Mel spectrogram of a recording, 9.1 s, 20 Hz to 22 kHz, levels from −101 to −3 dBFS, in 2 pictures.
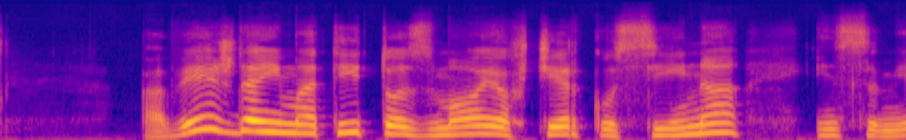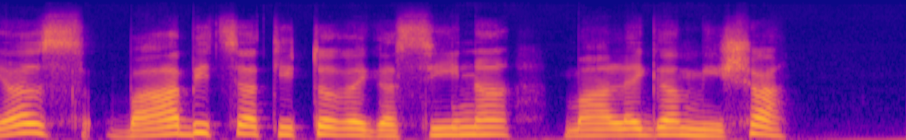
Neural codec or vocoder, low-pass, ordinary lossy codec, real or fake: codec, 44.1 kHz, 7.8 kbps, DAC; 19.8 kHz; none; fake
